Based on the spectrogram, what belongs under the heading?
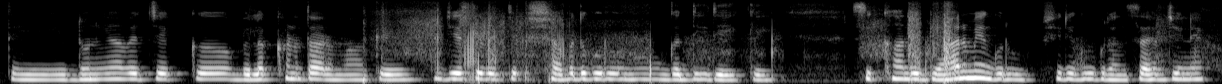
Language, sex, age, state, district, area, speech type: Punjabi, female, 30-45, Punjab, Amritsar, urban, spontaneous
